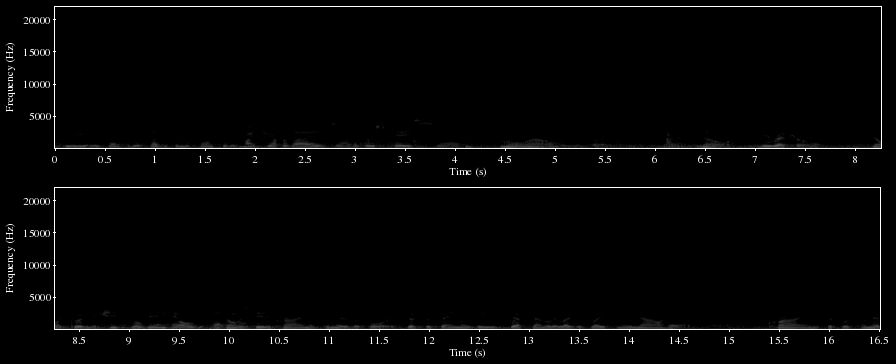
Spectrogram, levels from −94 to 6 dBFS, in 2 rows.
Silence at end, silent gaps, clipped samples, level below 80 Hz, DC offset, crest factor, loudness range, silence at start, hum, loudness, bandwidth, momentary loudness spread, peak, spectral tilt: 0 s; none; under 0.1%; -84 dBFS; under 0.1%; 18 dB; 1 LU; 0 s; none; -69 LUFS; 4.8 kHz; 3 LU; -54 dBFS; -7 dB/octave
